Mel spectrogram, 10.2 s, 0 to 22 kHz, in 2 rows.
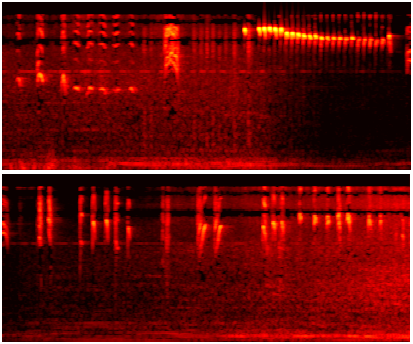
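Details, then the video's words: White-rumped shama, a captive contest bird from Palu, Central Sulawesi, Indonesia. Varied chirps and a short low trill lead to a fast high descending trill, then scattered notes over rising background rumble. "LOMBA KONIN ONLINE 20 - Aksi KONIN"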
